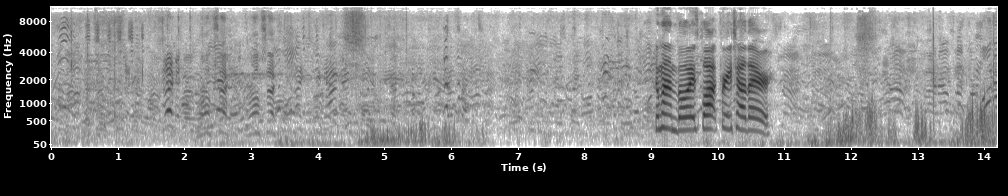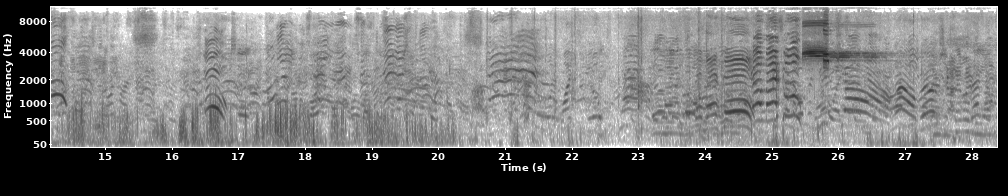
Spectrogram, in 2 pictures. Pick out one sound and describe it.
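A crowd of spectators talks and cheers from the stands outdoors.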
